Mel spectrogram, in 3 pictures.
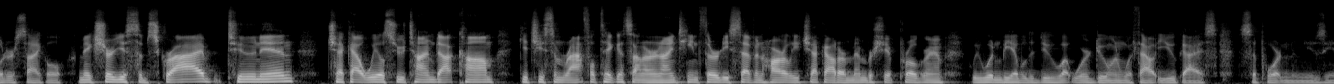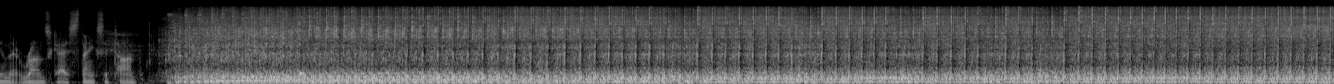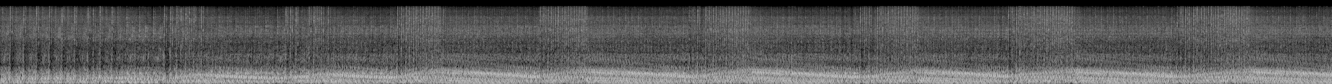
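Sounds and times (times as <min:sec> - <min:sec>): motorcycle engine revving: 0:14.8 - 0:40.0.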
